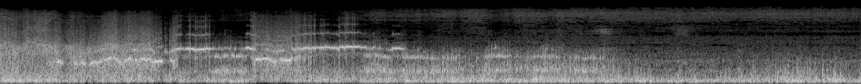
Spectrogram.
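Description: Riding noise on a moving motorcycle: wind rushing over the microphone with the engine running. A wavering whine rises in pitch through the first half and fades after about four seconds.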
